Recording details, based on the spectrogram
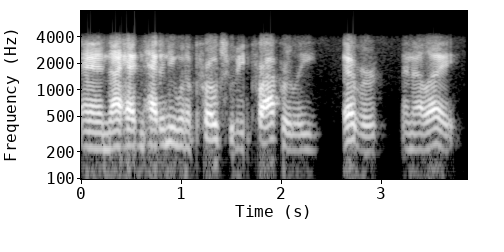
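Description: A man's voice: lowish voice, fairly even intonation, moderate pace. A man chatting casually as an interview guest, telling rambling, slangy anecdotes about his own working life. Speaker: guest, film special effects and prop maker. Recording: phone-like narrow-band radio call-in audio.

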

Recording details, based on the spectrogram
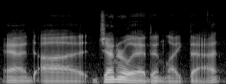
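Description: A man's voice: very deep voice, normal speed, fairly bright tone. An American man talking as an interview guest in a reflective, casual and musing way. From United States, Chicago. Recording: clearly noisy background.

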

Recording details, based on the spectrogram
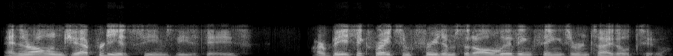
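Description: A man's voice: medium pitch, expressive, fast, husky, no echo, narrow, tinny audio. Earnest male radio host, dry close sound. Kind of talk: conversational interview with a spirit guide.

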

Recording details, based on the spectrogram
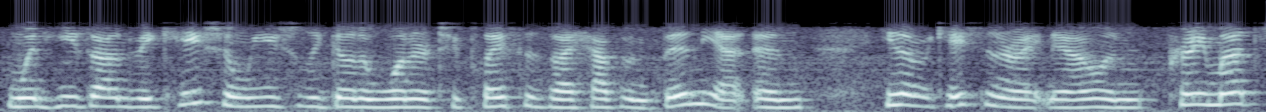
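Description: Higher-voiced woman on a tinny line. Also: steady tone, fairly quick. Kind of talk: casual chat. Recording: noisy, phone-like remote call audio.

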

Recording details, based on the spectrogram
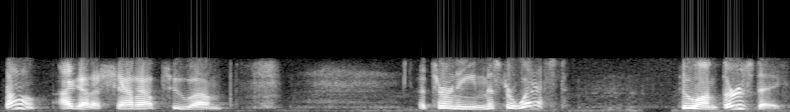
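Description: Gravelly male comedy co-host, lively delivery. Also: fairly high pitch, slow, pauses often, narrow, tinny audio. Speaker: co-host of a comedy radio show. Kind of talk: casual comic banter.

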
